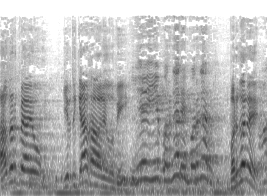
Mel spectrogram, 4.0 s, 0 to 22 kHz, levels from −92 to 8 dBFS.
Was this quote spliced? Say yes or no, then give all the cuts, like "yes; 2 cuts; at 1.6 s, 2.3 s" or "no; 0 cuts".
no; 0 cuts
